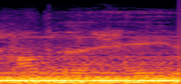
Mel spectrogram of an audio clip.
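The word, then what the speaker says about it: Harpurhey: on this to Harper as I said it wrong last time it's harpery is officially now um so I'll see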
